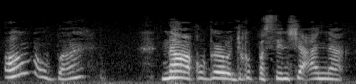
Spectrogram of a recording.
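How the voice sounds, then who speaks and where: An actress playing a breezy, impatient young best friend in a Bisaya radio drama, chatty and playful, with a Cebuano accent. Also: female voice, sits high, expressive, a little slow, a bit bright.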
